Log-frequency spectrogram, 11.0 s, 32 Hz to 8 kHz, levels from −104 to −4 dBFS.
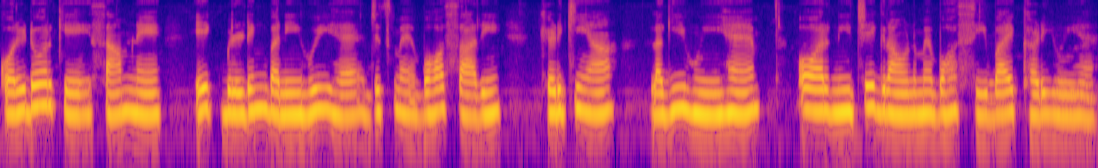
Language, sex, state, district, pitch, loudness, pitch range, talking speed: Hindi, female, Chhattisgarh, Jashpur, 200 Hz, -23 LUFS, 190-215 Hz, 135 wpm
